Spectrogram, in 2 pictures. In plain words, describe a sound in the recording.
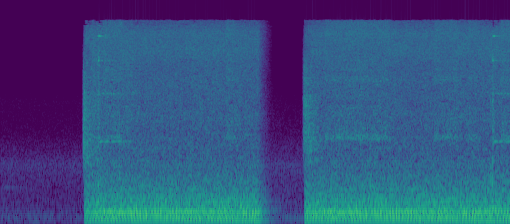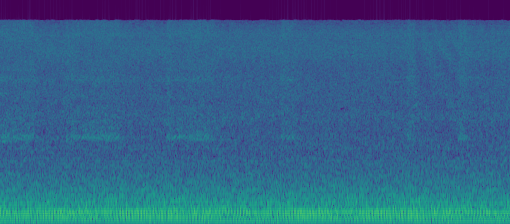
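A pressure washer sprays water with a loud, steady hiss.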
